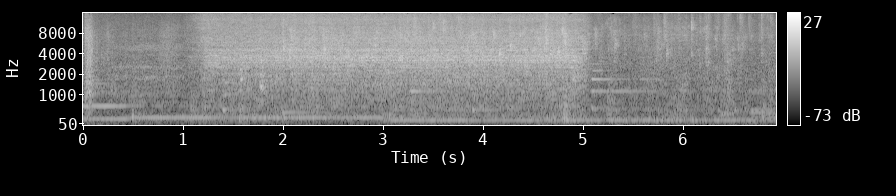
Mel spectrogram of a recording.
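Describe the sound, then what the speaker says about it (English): Tap water runs steadily into a sink as hands are washed under it in a home kitchen, a constant close hiss that swells slightly for a few seconds before easing. "I'm going to wash my hands."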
